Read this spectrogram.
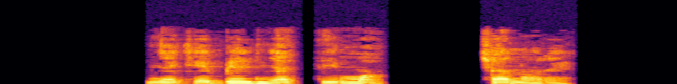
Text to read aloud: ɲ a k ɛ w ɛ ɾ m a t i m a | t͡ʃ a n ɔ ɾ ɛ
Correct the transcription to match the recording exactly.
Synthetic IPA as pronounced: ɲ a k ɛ b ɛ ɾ ɲ a t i m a | t͡ʃ a n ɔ ɾ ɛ

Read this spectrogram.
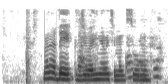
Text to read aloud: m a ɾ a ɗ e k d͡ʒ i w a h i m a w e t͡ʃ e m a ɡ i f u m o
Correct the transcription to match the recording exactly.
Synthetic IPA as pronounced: m a ɾ a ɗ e k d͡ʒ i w a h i ɲ a w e t͡ʃ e m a ɡ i s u m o

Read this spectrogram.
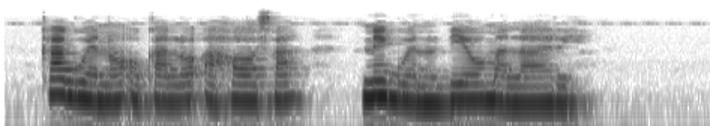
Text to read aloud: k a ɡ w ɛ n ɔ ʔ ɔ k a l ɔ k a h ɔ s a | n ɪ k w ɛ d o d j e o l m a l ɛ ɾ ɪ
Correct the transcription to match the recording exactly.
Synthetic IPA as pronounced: k a ɡ w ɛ n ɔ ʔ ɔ k a l ɔ ʔ a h ɔ s a | n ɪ ɡ w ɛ n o d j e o m a l a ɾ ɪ

